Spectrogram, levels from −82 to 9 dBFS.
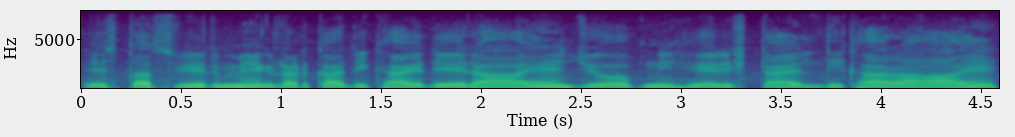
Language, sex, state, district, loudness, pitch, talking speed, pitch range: Hindi, male, Uttar Pradesh, Muzaffarnagar, -13 LUFS, 145 Hz, 195 wpm, 140-150 Hz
